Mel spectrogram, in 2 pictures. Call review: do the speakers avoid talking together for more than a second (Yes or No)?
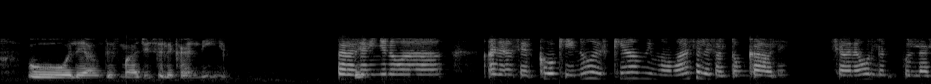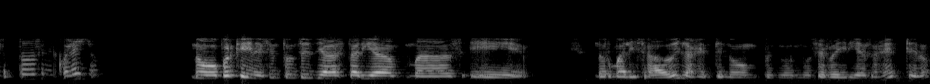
Yes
